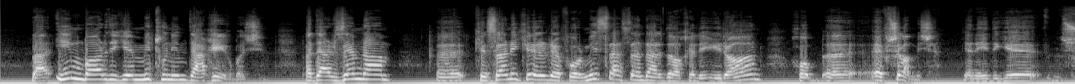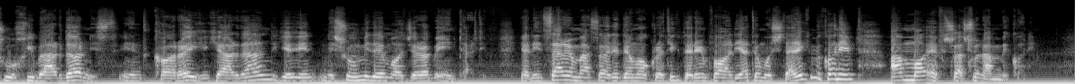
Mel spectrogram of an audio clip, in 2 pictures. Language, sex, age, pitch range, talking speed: Persian, male, 60-79, 155-205 Hz, 130 wpm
